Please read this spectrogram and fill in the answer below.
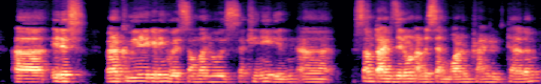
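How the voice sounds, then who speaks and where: Audible room echo follows a very fast pace and monotone, flat intonation. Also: man, medium pitch for a man. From tropical India. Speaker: university student. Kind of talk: casual chat. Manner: halting, searching for words.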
